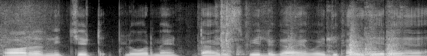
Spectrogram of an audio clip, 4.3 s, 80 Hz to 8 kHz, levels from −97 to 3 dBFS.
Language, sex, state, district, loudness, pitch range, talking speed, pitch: Hindi, male, Himachal Pradesh, Shimla, -18 LUFS, 110-120 Hz, 170 wpm, 115 Hz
